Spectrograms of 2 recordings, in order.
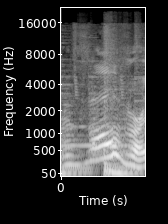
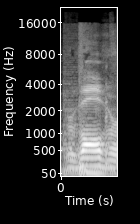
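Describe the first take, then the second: First: The word is said at a normal pace. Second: The word is said very fast.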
